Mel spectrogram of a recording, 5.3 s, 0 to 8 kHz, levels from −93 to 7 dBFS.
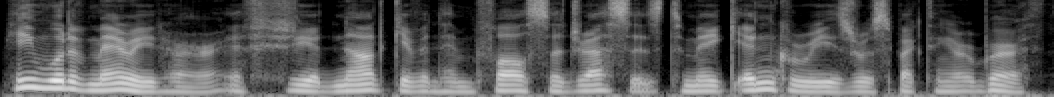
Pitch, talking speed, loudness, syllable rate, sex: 130 Hz, 215 wpm, -19 LUFS, 5.5 syllables/s, male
